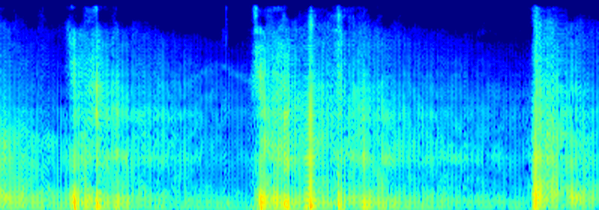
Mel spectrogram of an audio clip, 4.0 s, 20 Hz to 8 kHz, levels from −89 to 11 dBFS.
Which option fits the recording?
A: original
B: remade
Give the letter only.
B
